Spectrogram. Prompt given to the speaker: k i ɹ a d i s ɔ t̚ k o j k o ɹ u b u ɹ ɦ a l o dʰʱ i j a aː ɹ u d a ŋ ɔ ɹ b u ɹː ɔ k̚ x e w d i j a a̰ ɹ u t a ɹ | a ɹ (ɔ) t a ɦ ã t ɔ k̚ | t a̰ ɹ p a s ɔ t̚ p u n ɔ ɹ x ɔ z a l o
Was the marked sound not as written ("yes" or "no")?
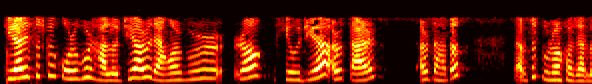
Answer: yes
